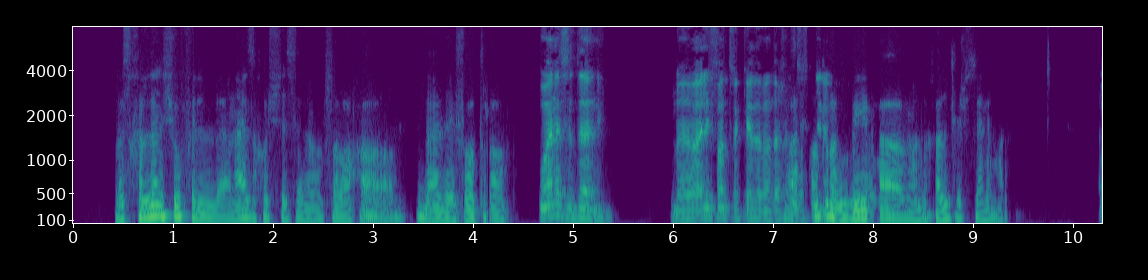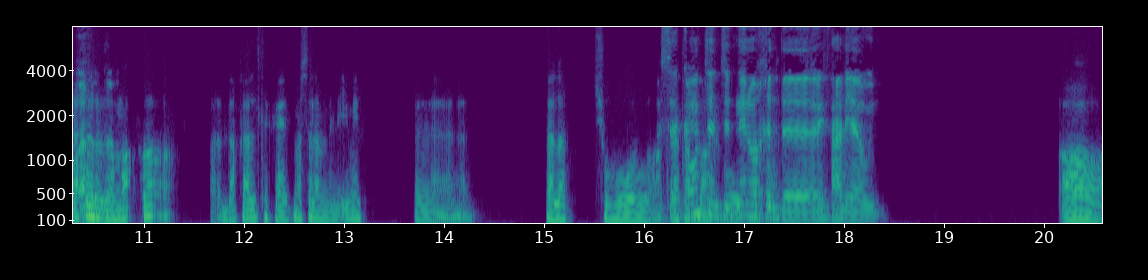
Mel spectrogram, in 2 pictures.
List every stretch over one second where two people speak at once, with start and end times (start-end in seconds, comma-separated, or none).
16.1-17.4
